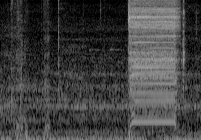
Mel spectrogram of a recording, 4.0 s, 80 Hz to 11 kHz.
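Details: 2003 Volvo S60 2.5T AWD at quiet idle: a harsh buzz cuts in for about a second then stops, from somewhere low in the engine bay; source not pinned down, cause unknown.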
